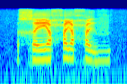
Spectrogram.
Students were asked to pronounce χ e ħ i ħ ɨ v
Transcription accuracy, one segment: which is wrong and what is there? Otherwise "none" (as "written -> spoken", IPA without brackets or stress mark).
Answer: none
